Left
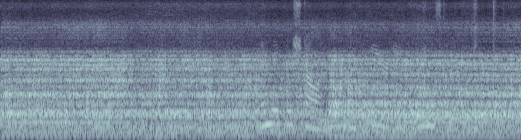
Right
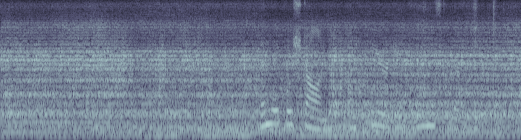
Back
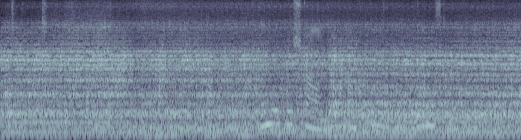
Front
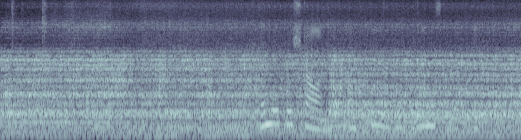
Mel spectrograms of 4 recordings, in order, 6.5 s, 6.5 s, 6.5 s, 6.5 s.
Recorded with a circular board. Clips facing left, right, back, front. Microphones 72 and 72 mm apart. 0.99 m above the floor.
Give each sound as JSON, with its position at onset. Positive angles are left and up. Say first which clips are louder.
{"t": 0.0, "sound": "a helicopter", "louder": "left 7 dB, front 5 dB", "azimuth_deg": 50}
{"t": 3.2, "sound": "a woman speaking", "louder": "left 3 dB, front 7 dB", "azimuth_deg": 5}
